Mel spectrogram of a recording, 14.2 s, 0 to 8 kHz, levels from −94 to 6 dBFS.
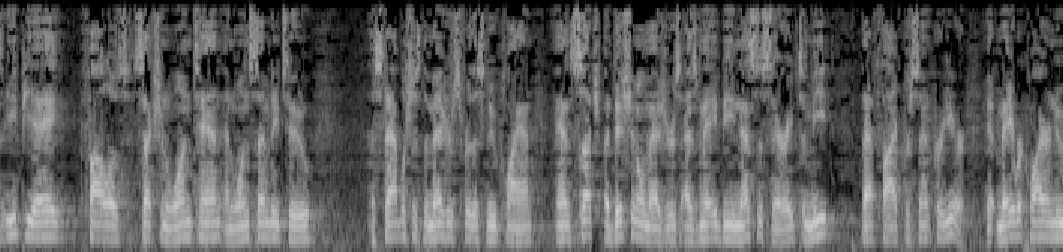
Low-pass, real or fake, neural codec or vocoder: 7.2 kHz; real; none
